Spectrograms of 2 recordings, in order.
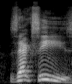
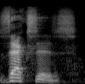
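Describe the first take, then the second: First: The name ends like the word sexy. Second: The name ends like the word sexist. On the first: The speaker calls it wrong. "a lot of people like to pronounce it Zexies. And it doesn't sound as good" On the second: The speaker calls it right. "It's not sexy, it's sexist"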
